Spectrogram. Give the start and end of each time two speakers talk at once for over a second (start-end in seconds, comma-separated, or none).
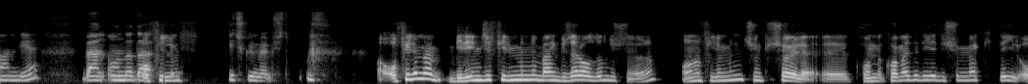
none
